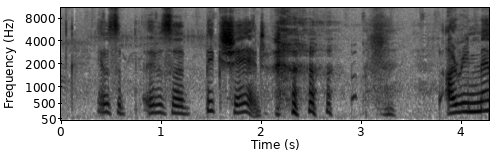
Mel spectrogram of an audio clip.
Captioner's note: laughing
